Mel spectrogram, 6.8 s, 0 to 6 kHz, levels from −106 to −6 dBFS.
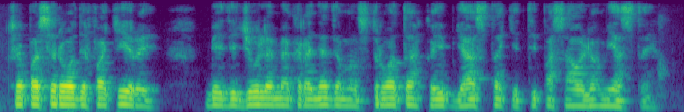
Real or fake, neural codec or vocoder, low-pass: real; none; 5.4 kHz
